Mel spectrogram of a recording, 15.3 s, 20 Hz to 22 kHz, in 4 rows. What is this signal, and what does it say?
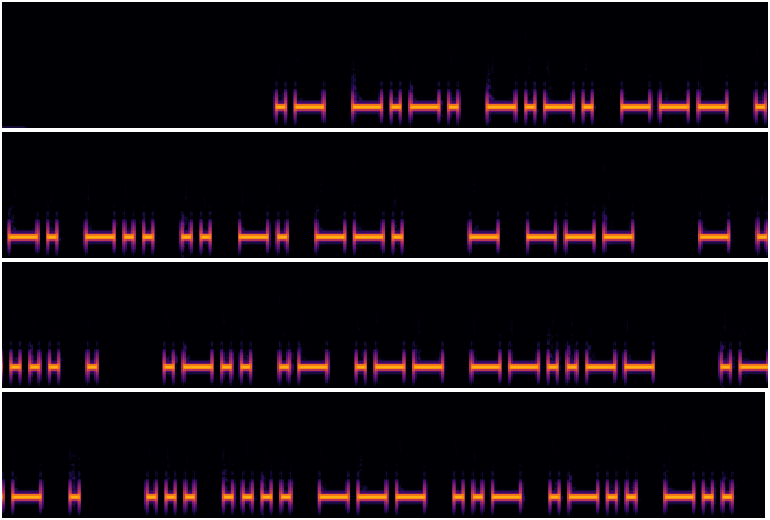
Morse code, heard as a keyed tone, about 25 wpm, 700 Hz. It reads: ACCORDING TO THE LAW, WE SHOULD
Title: Sentences from Top 1000 Words - Review Part 4 - 25wpm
